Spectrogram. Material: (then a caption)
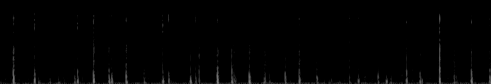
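Plastic. Fingernails tap and scratch the surfaces of two small hollow white plastic table tennis balls, one held in each hand. About nineteen quiet, dry, irregularly spaced taps are heard, each a soft low thump with a faint bright click that dies away instantly with no ring.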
